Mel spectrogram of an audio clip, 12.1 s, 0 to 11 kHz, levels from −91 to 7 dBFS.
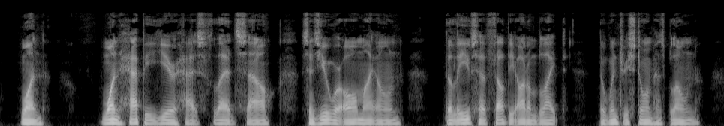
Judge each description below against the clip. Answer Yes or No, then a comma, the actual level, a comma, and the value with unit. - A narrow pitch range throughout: Yes, narrow, 1.9 semitones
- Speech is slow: Yes, slow, 120 wpm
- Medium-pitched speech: No, very low, 75 Hz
